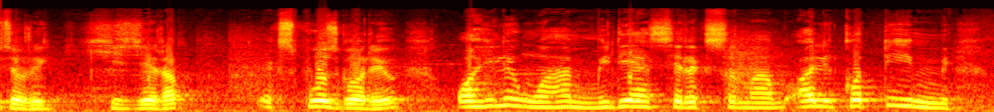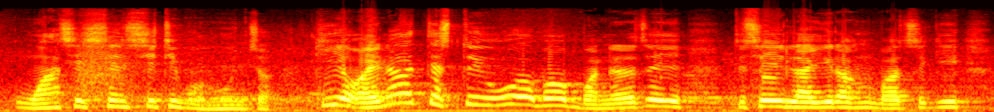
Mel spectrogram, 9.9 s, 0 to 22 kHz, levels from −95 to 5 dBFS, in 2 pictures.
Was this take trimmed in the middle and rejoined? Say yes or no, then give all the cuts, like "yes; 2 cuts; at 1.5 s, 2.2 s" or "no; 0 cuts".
no; 0 cuts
